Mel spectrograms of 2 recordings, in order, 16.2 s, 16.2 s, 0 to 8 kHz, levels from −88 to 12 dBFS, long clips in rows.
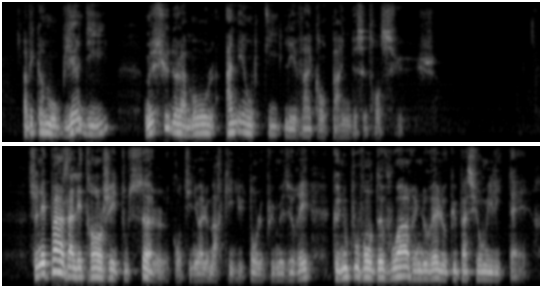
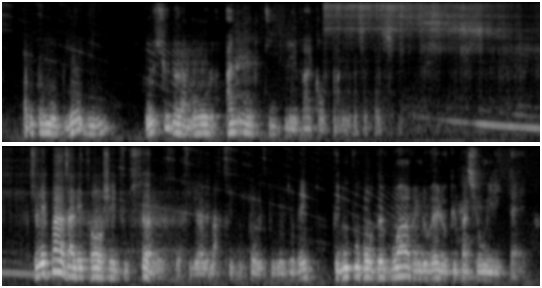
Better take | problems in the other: first | noise reduction (neural separator model SepFormer DNS4)

